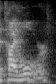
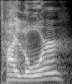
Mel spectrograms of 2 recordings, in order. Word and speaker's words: Tyler: like me and a Thai lore yeah exactly what was that was that supposed to be some weird ass French mat no that's not how my name is pronounced Tyler yes tight that sounds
